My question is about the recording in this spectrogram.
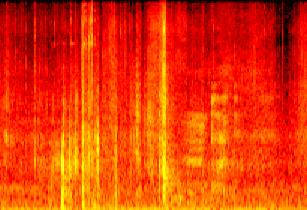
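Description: Handling of a laptop bag: a few sharp clicks and clinks from the metal clip of its carry handle being fastened, about one second in and again about two seconds in, with soft rustling of the bag.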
